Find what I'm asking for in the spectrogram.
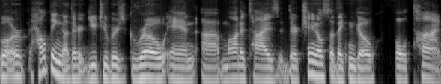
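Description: A man with medium pitch and an ordinary speaking voice, at a moderate pace. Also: dry, close sound with no echo. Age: 20s. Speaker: YouTuber and YouTube educator. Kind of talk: casual interview conversation.

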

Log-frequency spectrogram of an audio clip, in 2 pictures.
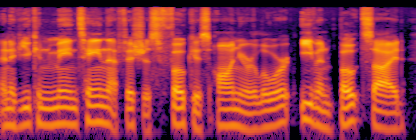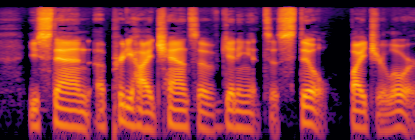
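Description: A man with an unremarkable speaking voice, fairly low in pitch, with fairly even intonation and a fairly slow pace, dry and close with no echo, on a very clean recording with a silent background. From California. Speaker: angler. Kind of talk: casual chat.

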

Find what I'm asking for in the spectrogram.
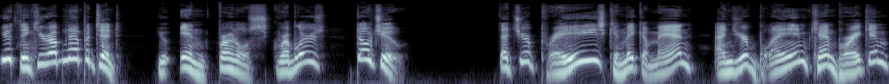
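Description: A put-on character voice from a man, high in pitch with very wide pitch swings and a slow pace, on a very clean recording with a silent background.

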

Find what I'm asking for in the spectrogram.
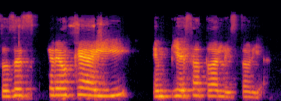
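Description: Bright and sharp in tone, a woman speaks with fairly high pitch and fairly even intonation. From Mexico, Chihuahua. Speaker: chef and family sciences student. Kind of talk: conference interview.

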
